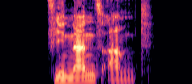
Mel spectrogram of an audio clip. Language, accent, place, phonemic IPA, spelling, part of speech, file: German, Germany, Berlin, /fiˈnantsˌʔamt/, Finanzamt, noun, De-Finanzamt.ogg
- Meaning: tax office, tax authority, revenue office, finance authority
